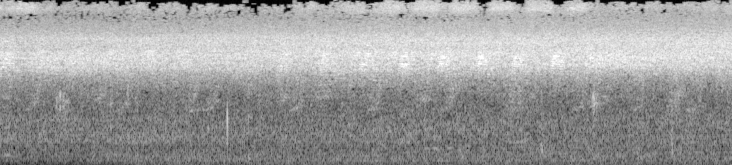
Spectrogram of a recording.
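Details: Cicadas droning in a summer forest along a trail in Seoul, Korea: a dense, steady, high-pitched hiss holding unbroken for the whole stretch, with faint scattered ticks beneath.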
